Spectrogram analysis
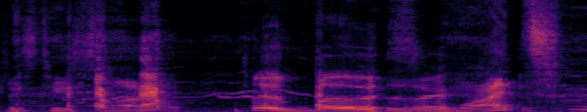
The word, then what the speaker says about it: Bowser: too slow Bozer what my logic if I may defend myself here is that b w is bow yeah so I was like okay so his name is Bozer but I guess it's also like take a bow yeah yeah it's kind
